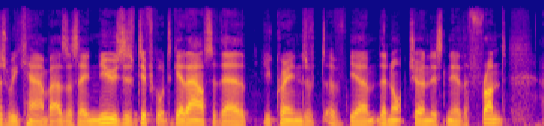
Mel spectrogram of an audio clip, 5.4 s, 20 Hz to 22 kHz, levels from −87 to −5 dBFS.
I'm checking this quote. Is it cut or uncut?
cut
